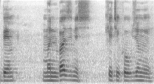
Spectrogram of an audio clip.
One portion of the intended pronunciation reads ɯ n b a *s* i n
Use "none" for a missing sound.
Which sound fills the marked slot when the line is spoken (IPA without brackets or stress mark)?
z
